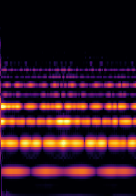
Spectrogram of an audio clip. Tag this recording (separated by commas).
Musical instrument, Organ, Music, Keyboard (musical)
